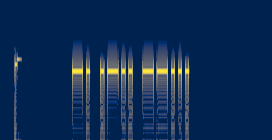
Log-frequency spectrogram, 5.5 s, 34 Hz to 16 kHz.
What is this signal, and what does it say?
Morse code, heard as a keyed tone, about 17 wpm, 700 Hz. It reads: NL7
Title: USA Call Sign Prefixes - 17wpm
